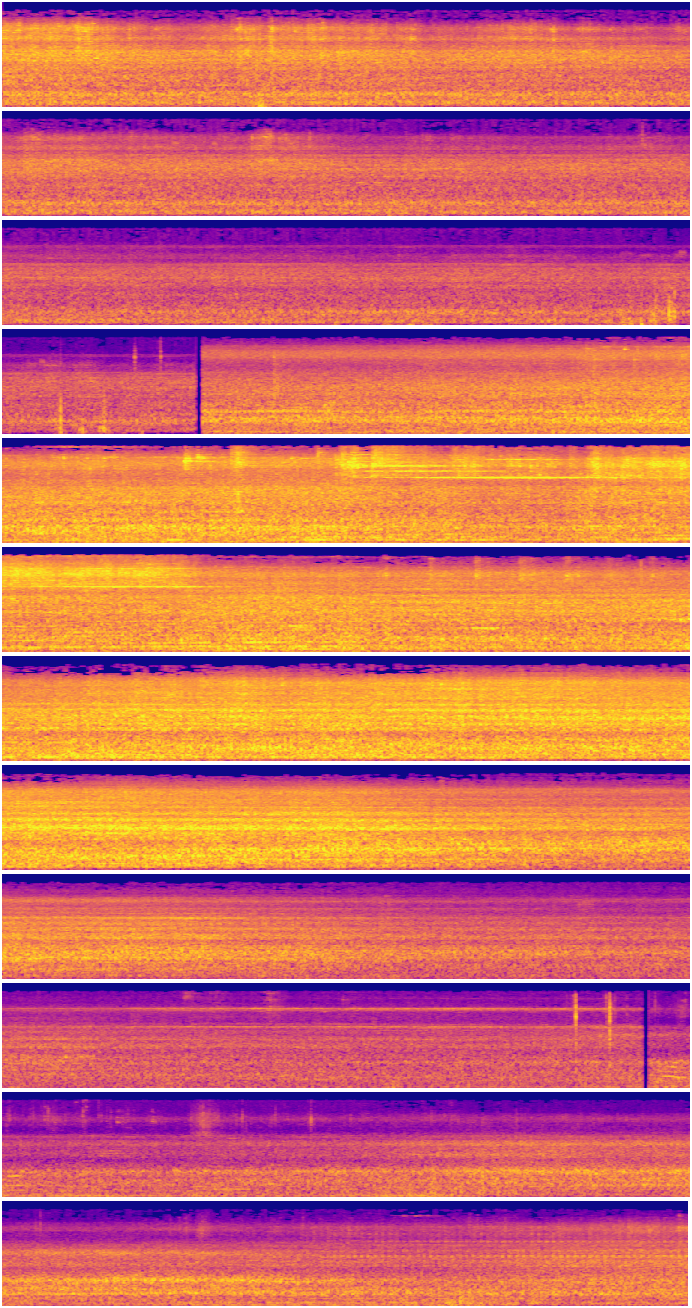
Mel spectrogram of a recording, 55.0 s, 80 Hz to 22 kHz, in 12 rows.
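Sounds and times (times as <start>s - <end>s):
distant train rumble: 0.0s - 55.0s
train wheels rolling over rails: 16.5s - 45.5s
high wheel squeal: 20.6s - 24.8s.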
